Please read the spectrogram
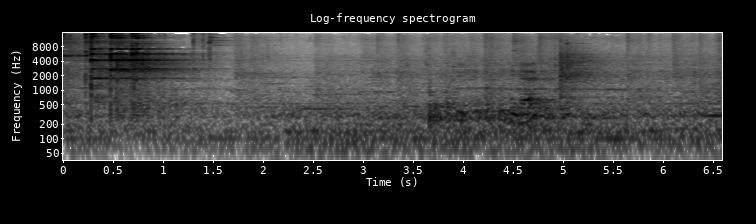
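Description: Metal clinking and ringing from a cable-pulley gym machine's hardware as the rope attachment is picked up off the floor, a sharp clink followed by about a second of rattling, then quieter handling sounds.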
